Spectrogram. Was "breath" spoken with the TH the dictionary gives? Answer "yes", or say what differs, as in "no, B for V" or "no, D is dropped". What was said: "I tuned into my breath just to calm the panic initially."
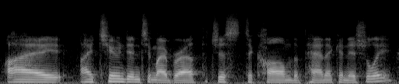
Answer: yes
